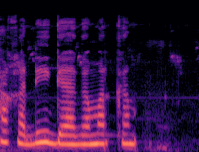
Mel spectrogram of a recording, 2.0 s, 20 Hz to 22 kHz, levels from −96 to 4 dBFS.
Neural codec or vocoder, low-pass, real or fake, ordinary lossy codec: none; 14.4 kHz; real; none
